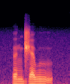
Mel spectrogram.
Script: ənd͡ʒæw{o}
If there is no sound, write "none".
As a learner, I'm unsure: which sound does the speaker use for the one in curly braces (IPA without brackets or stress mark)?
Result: u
